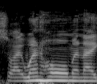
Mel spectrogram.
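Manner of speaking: usual speaking voice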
